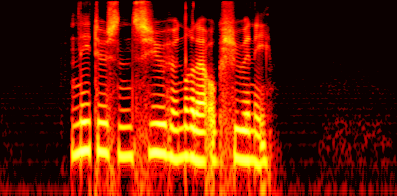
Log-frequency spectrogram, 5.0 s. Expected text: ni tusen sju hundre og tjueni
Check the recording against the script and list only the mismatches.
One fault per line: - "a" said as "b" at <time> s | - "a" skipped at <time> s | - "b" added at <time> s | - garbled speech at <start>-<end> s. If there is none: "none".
none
